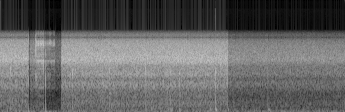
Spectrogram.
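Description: Steady, loud roar of Victoria Falls' falling water and spray, with a brief dip just under a second in and a drop to a softer, duller roar about four and a half seconds in.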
